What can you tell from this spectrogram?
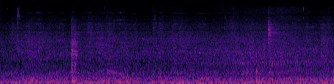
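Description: Intermodal freight train of wagons carrying truck semi-trailers rolling past, a steady rumble of wheels on rails, with a sharp click about one and a half seconds in.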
